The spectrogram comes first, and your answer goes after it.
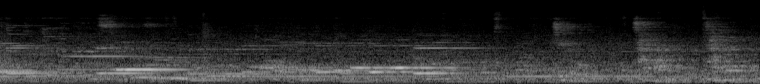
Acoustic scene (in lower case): subway station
